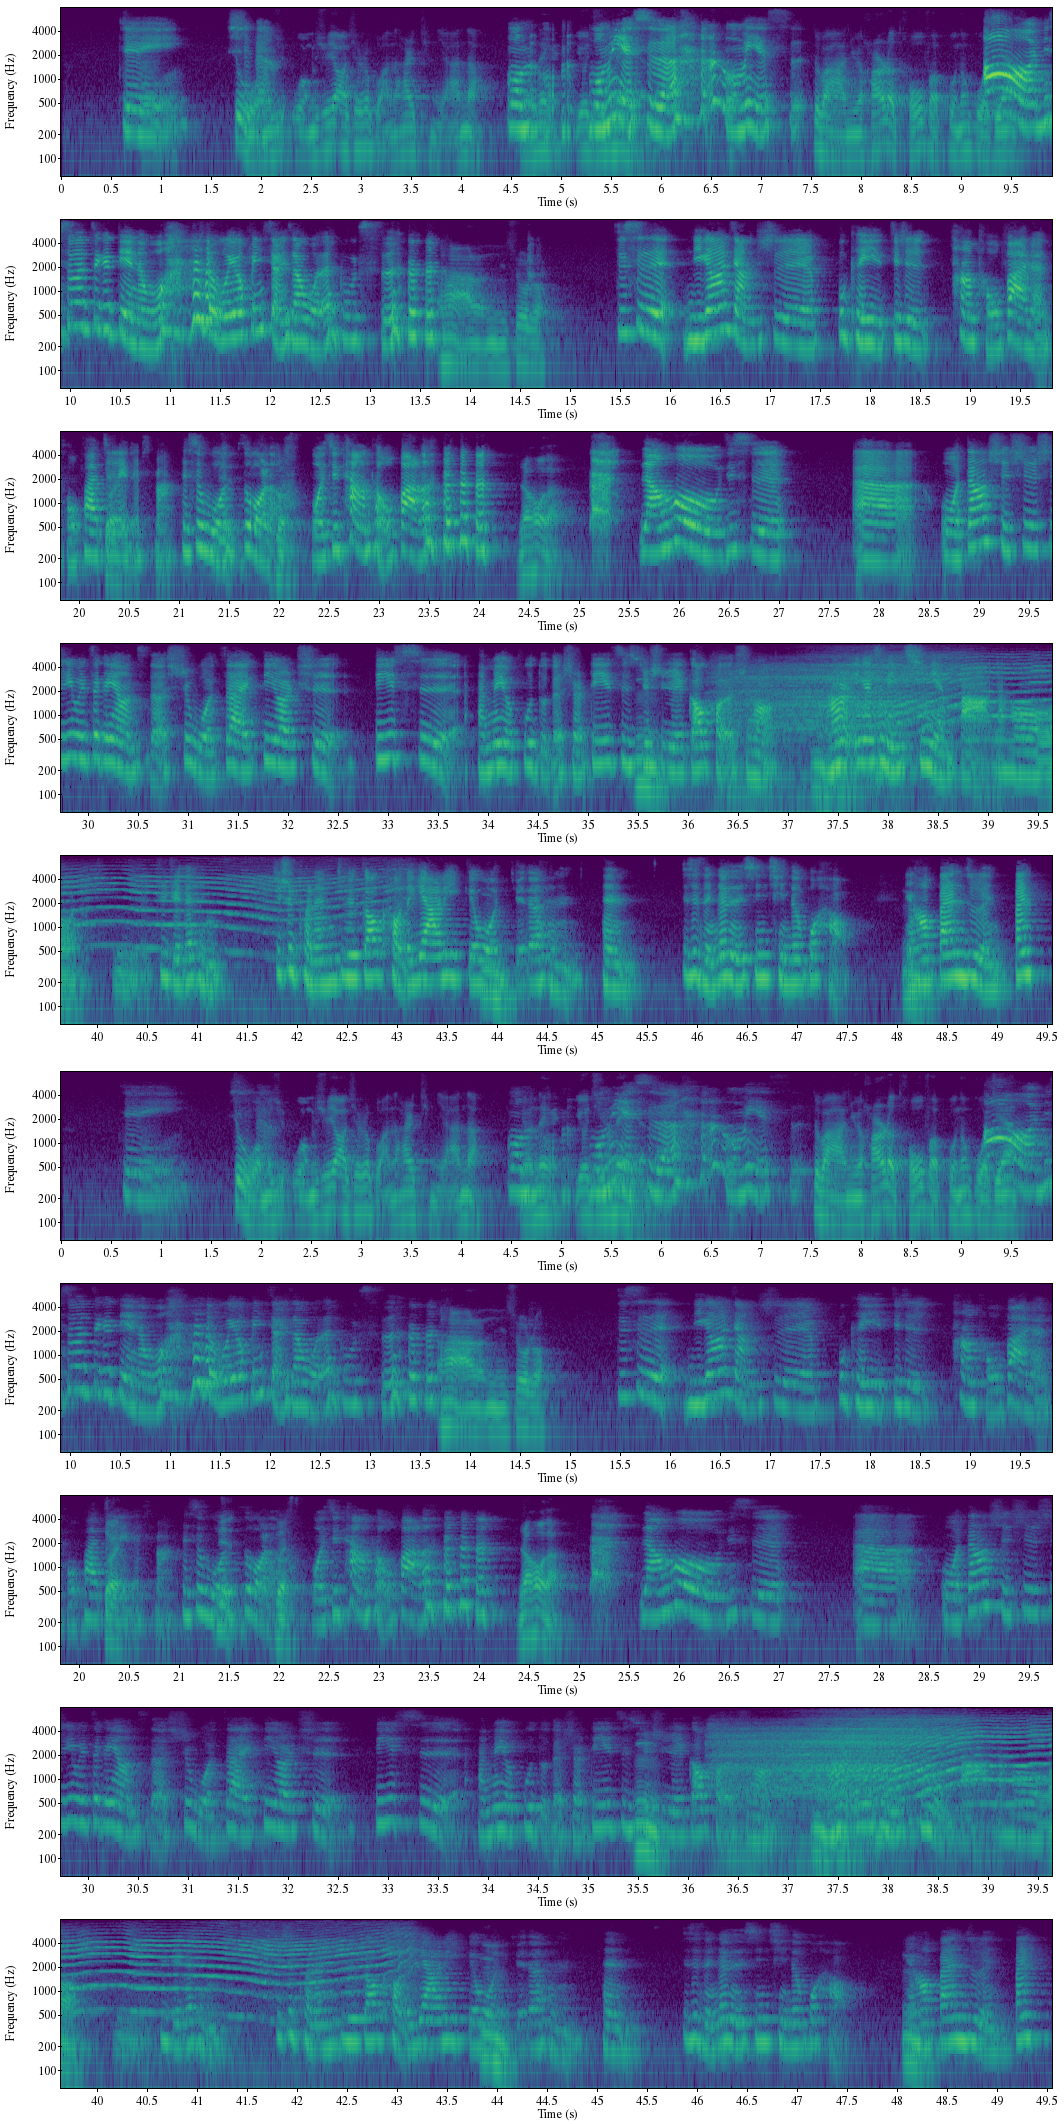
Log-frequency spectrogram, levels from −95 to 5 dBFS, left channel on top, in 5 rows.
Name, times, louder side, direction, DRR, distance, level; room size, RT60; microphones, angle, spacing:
voice 1, 0.6-1.3 1.8-2.1 4.5-7.4 9.2-13.8 15.5-24.2 25.1-27.1 27.7-36.9 37.4-39.8 40.2-41.3 41.8-45.4 45.9-47.5 48.1-49.3, left 8 dB, 85° left, 0.4 m, -31 dB
voice 2, 1.7-4.2 4.6-6.1 7.5-9.5 13.7-14.8 20.3-20.4 21.4-21.5 22.0-22.1 24.4-24.8 35.4-35.8 37.2-37.6 39.6-39.8 43.8-44.1 48.0-48.3, right 2 dB, 15° right, 0.3 m, -36 dB
sound 1, 36.2-43.2, right 3 dB, 55° right, 2.1 m, -37 dB
9.2 x 3.4 x 6.2 m
head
